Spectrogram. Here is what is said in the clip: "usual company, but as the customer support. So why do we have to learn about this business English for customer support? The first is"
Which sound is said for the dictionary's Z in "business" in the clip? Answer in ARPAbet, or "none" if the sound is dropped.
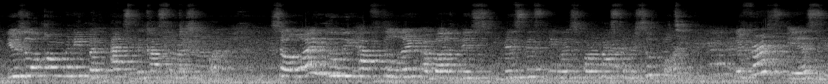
Z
